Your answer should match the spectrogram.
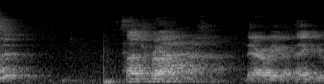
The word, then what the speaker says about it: Satyagraha: Pronounce it? Satyagraha.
